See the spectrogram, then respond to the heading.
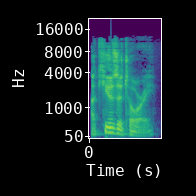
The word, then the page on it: accusatory: American English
